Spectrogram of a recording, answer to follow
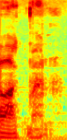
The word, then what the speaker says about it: Bachman: Y por cierto, sí, se pronuncia Bachman.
